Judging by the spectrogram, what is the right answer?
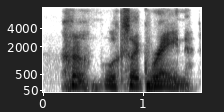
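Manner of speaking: rough, raspy, creaky character voice. Describing what a game character always says: Geralt voice. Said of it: "all I can hear him say now is".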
